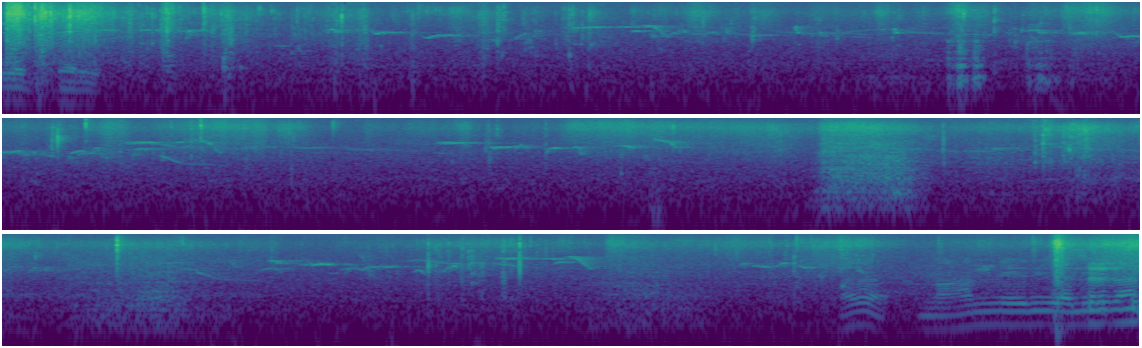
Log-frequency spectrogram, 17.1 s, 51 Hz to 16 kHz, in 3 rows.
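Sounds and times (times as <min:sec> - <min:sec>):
rustling noises: 0:00.0 - 0:07.4, 0:08.0 - 0:10.2, 0:16.5 - 0:17.0
small birds chirping: 0:00.0 - 0:17.0.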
